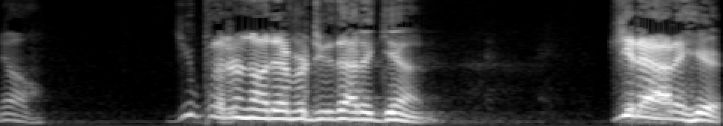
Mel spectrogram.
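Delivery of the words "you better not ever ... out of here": furious, spoken through gritted clenched teeth. Speaker acts out a tone he rejects for the figure's words, angry, through clenched teeth. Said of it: "an angry, teeth clenched".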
